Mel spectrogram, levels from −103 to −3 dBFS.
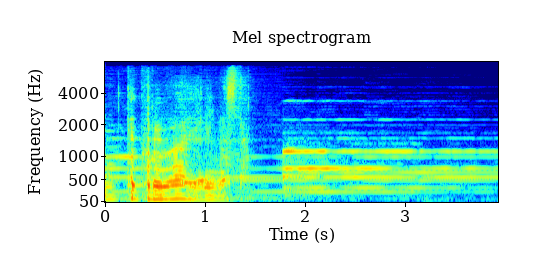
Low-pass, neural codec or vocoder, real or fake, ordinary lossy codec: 7.2 kHz; codec, 44.1 kHz, 2.6 kbps, SNAC; fake; MP3, 48 kbps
